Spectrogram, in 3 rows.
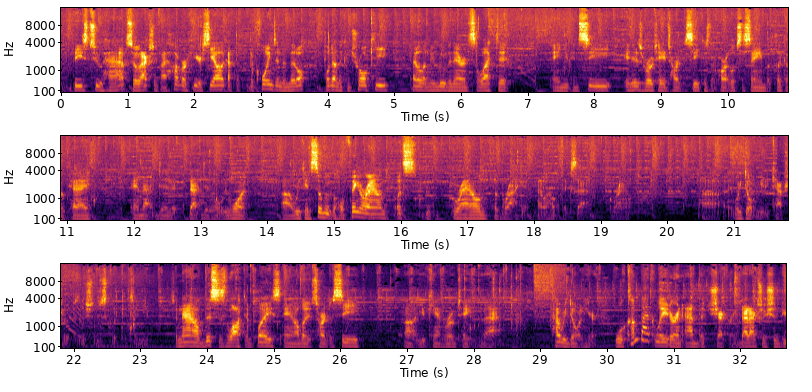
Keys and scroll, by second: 28.1 alt+Tab.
